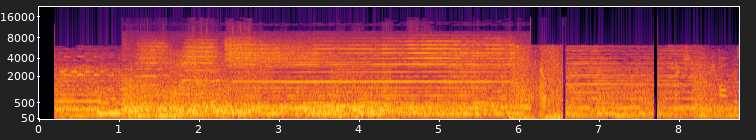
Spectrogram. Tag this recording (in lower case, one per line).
music
speech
